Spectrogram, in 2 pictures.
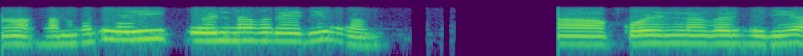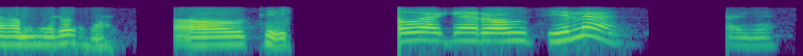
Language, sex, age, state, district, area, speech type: Odia, female, 45-60, Odisha, Sundergarh, rural, conversation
